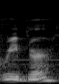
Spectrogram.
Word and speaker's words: Griebner: And my name is Don Griebner. That's spelled G-R-I-E-B-N-E-R.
